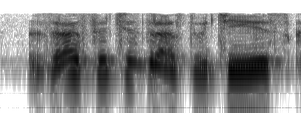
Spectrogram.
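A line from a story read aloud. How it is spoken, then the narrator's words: Warm, cheerful, easy. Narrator (Russian): сказал Бангал, сияя задушевной улыбкой, так весело и непринужденно, словно встретил старого доброго друга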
